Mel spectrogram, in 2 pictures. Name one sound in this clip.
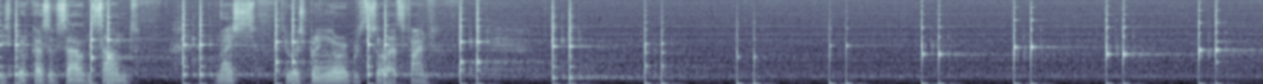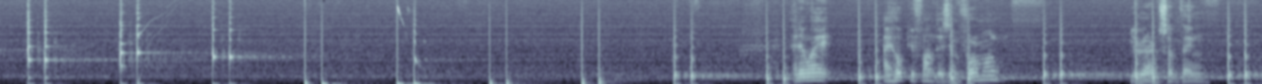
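A modular synthesizer plays buzzy, bubbling pitched tones that sweep and warble.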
